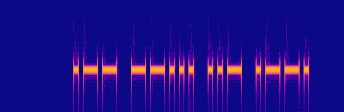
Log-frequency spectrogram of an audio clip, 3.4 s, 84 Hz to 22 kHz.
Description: Morse code, heard as a keyed tone, about 32 wpm, 700 Hz. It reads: W7UP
